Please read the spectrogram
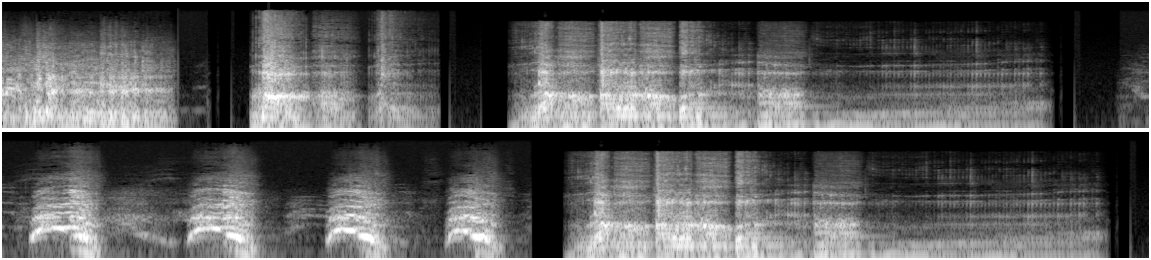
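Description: African lion roaring: several long, deep roars separated by short silences, and around the middle a run of four short calls, each rising and falling in pitch, about two seconds apart.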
